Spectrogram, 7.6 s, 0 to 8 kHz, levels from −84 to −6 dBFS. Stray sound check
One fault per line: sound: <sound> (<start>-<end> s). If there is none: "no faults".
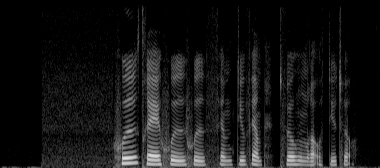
no faults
